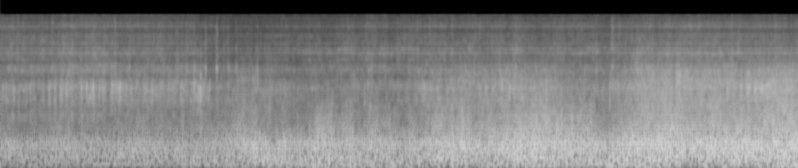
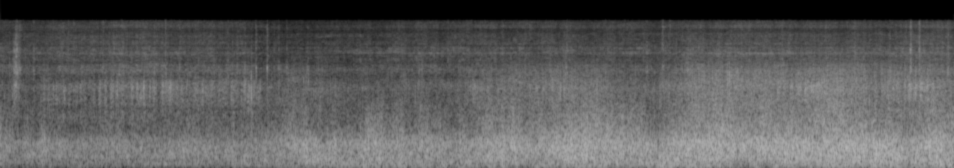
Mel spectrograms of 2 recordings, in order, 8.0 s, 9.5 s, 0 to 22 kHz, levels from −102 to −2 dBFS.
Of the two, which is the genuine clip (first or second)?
second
